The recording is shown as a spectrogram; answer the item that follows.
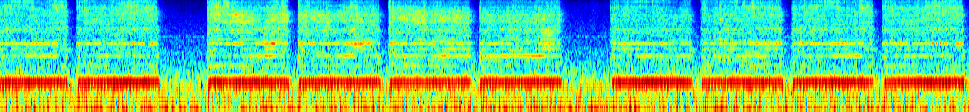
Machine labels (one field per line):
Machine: slide rail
